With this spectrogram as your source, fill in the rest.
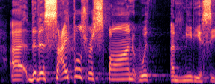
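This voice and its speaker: Lively in intonation, a man with an Oklahoma accent speaks at a high pitch. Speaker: pastor. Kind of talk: sermon. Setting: church with congregation.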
